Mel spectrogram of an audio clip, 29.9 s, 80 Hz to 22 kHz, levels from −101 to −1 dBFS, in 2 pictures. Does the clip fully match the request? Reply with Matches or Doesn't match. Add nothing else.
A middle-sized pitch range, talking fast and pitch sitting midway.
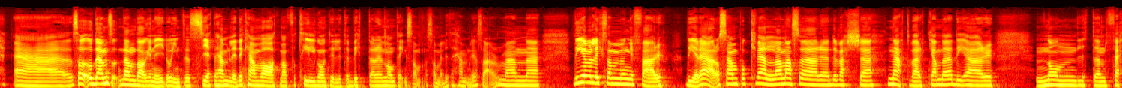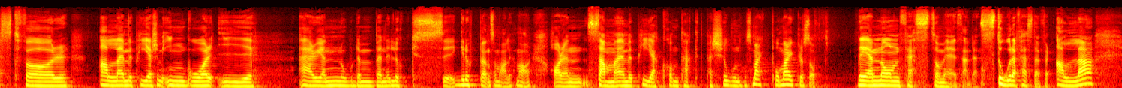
Doesn't match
